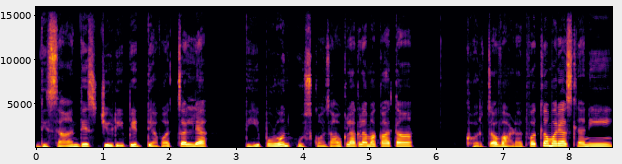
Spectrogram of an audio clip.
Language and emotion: Goan Konkani, fearful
